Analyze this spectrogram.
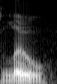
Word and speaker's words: Lowe: in there in the lower part of the zone for a strike if I'm not mistaken Brandon La's name is pronounced LA and Josh is Josh low is that right I believe so all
